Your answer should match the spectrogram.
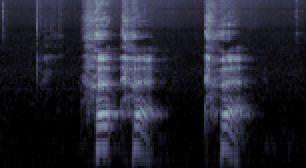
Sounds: Cough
